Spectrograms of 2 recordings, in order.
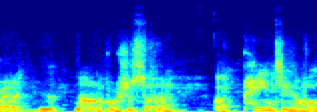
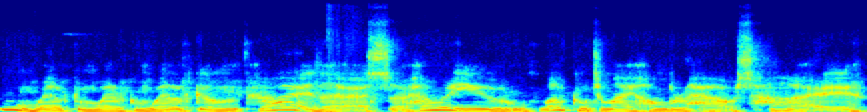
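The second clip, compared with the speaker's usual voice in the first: gushing, hospitable, welcoming host's tone. Voicing a gleaming, smiling man who greets the party: smiling welcoming man. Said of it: "a smiling man ... spreads his arms and says".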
